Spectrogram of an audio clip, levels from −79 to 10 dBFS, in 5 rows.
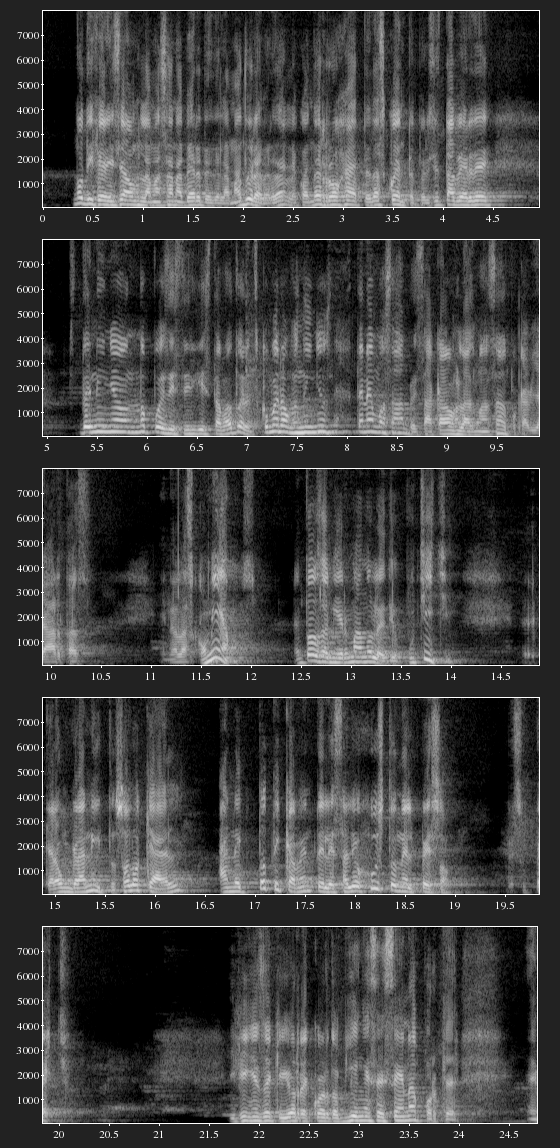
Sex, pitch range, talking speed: male, 155-220 Hz, 190 wpm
